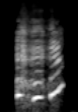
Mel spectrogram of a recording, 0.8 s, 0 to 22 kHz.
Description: weapget, ump9

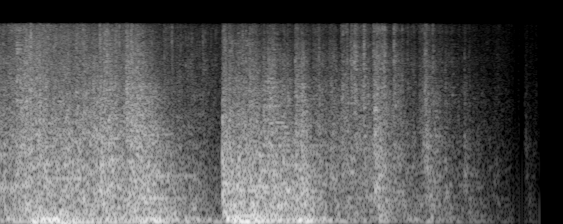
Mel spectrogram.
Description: barrel crash

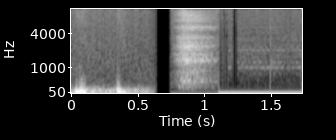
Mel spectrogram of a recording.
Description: heartbeat

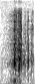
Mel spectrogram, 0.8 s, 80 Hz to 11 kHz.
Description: weapons MP5, clip out

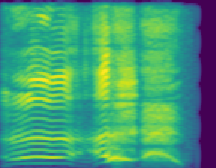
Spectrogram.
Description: loop, weapons

